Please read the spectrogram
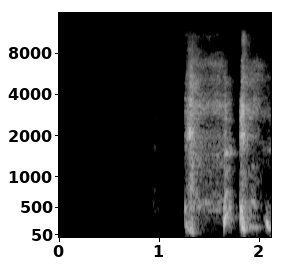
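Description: A person coughing twice in quick succession, starting about a second in, the second cough shorter and sharper.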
